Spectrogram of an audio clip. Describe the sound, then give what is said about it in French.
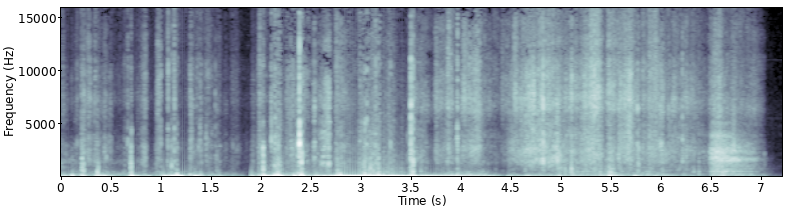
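Rustling and crumpling of paper sheets, with irregular crackling bursts that swell and settle over several seconds, fairly loud and with no voices. “Ce sont des papiers.”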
